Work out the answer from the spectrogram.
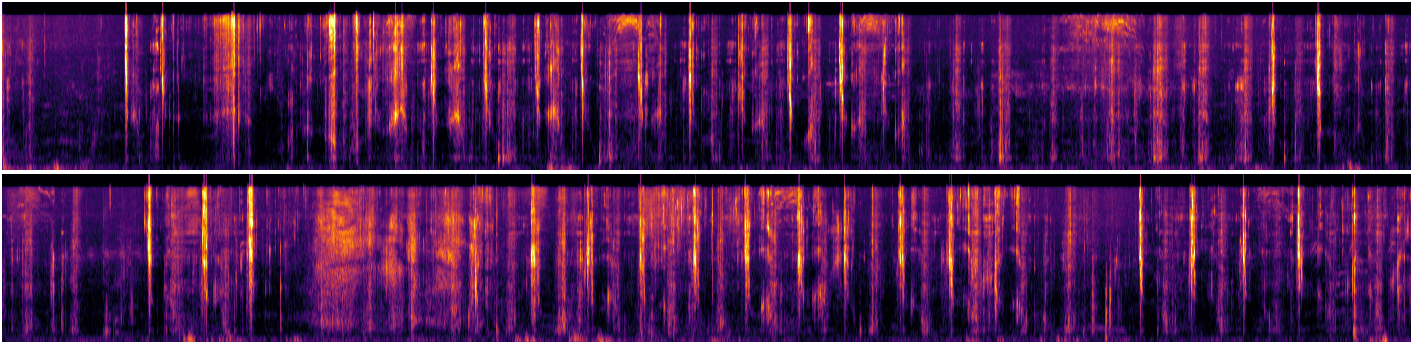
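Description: A person biting and chewing crunchy food, carrot and leafy greens: many sharp crunches a second and chewing, going on without a break.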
